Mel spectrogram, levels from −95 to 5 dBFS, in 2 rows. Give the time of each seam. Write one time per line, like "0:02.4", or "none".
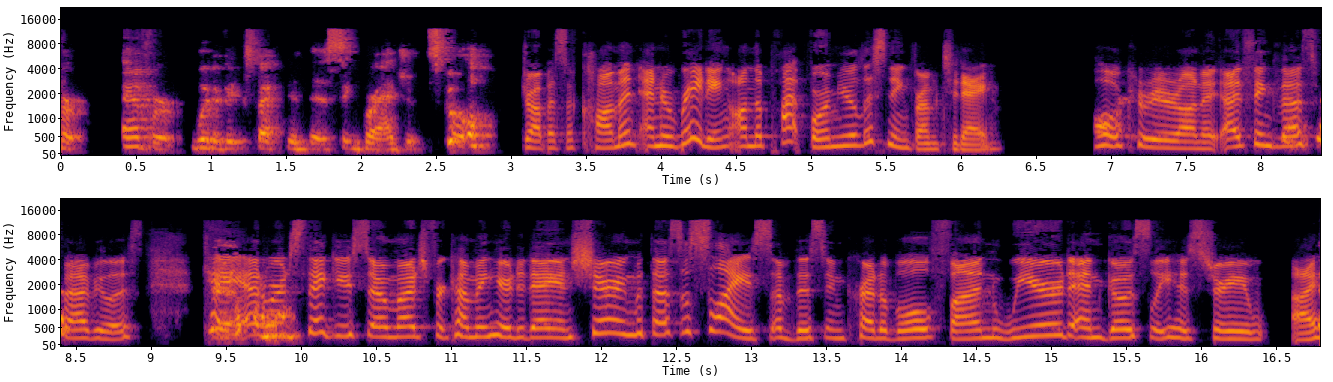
0:03.0
0:06.9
